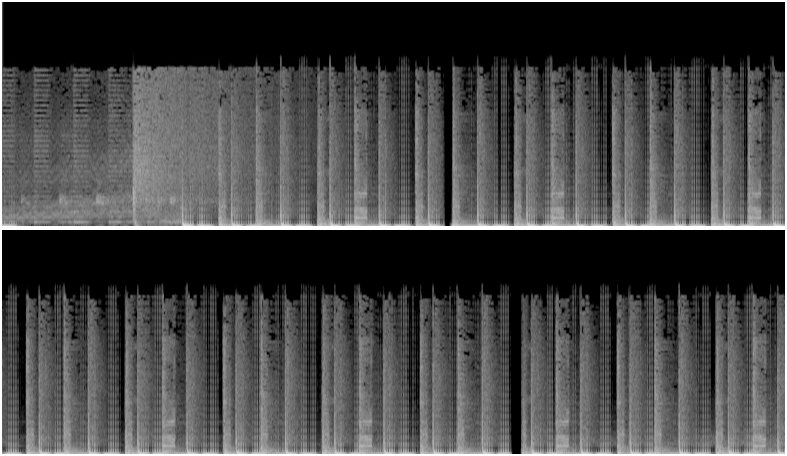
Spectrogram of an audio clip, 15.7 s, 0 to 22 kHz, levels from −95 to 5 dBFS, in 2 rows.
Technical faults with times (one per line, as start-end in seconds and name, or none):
0.00-15.66 block size mismatch (padded)
4.40-4.51 digital broadcast dropout
12.90-13.04 digital broadcast dropout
